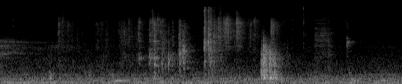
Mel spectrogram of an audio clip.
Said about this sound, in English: Okay, pick up your dice and roll.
